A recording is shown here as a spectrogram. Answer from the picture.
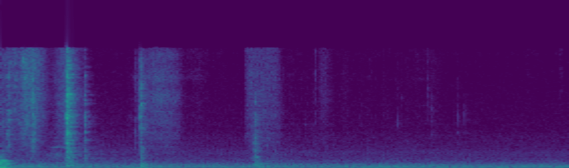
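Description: A plastic drafting triangle and steel rule being handled and slid on paper: a short scrape at the start, a sharp click about half a second in, a brief sliding rasp about a second in and a light tap near two seconds, over a steady low hum.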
